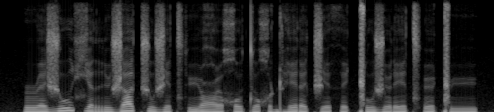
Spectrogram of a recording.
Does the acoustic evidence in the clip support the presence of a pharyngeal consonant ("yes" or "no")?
yes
